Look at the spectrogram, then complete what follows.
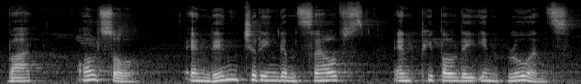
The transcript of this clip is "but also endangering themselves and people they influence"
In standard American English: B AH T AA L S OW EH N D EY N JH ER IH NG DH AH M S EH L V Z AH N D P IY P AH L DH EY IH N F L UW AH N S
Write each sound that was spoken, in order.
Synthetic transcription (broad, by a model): B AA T AA L S OW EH N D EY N CH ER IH NG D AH M S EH L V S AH N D P IY P AH L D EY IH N F L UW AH N S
